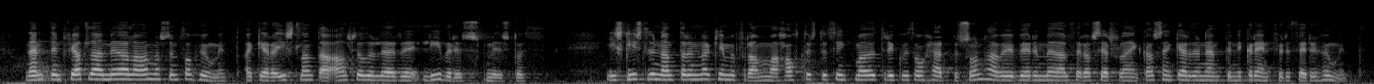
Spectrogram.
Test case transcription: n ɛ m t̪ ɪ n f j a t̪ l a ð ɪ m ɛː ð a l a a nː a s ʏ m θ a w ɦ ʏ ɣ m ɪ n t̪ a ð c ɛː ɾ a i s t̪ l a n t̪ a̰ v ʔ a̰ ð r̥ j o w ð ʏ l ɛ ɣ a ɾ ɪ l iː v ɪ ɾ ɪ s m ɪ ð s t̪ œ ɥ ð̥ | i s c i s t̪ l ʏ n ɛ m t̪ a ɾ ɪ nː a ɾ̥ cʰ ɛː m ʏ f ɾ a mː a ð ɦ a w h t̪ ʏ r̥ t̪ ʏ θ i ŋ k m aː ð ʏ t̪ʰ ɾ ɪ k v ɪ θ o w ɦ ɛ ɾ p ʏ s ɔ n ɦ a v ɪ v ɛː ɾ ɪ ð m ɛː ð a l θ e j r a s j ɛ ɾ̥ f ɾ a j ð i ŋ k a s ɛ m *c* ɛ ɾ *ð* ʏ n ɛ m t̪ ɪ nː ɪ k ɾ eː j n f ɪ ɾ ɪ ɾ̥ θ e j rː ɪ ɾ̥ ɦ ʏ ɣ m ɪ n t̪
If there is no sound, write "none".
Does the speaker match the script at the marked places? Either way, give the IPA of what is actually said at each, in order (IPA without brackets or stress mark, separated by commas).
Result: c, ð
